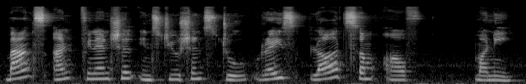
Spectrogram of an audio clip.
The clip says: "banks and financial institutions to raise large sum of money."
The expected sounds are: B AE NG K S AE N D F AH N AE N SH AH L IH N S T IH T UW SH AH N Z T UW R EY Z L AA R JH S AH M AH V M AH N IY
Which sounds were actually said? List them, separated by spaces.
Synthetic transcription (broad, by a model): B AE NG K S AE N D F AH N AE N SH AH L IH N S T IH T UW SH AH N S T UW R EY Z L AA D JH S AH M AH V M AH N IY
